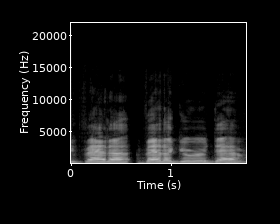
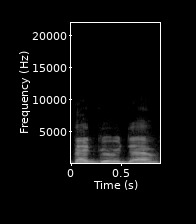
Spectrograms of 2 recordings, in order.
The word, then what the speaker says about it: Vedagurudev: A lot of people say veta vet guru dev, right? You know, the a is silent. V guru dev.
